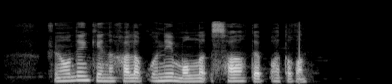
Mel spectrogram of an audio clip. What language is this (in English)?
Uyghur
